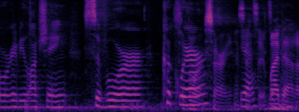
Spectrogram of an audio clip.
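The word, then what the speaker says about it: Saveur: As they say at the office, it rhymes with cat fur.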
